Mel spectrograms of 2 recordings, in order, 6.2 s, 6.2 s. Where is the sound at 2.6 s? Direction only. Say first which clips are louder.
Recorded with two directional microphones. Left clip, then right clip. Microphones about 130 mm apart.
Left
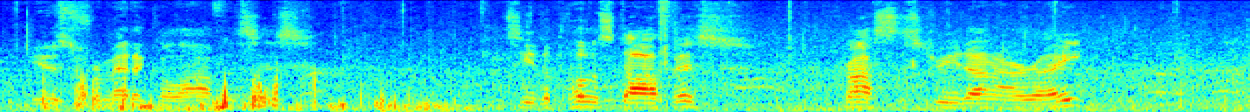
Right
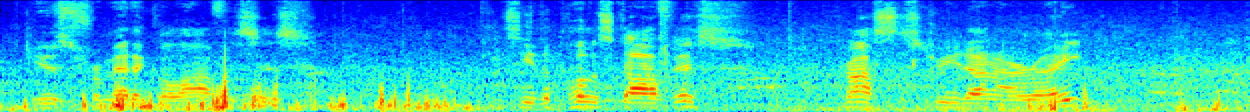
Left 2 dB; 40° left (ahead or behind).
